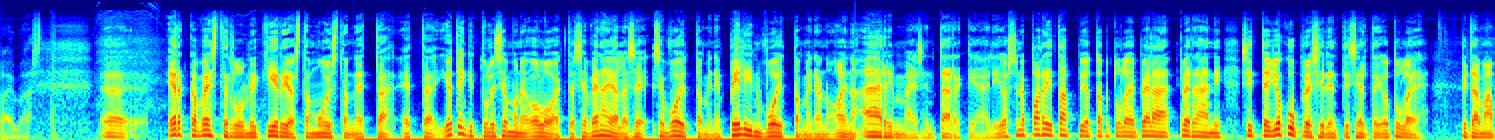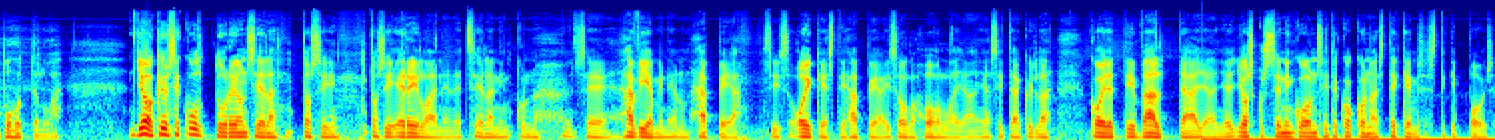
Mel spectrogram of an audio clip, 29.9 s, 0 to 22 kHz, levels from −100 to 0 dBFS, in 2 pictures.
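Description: A speech recording with two DC steps, where the zero line of the waveform jumps abruptly by about -22 dBFS and the speech carries on over it unchanged. The first offset arrives at 3.53 s and releases at 8.53 s, giving a low thump at each edge. The second begins at 26.95 s and holds through to the end, so only its onset thumps. Such jumps point to a converter recalibrating or an offset-carrying input being switched in.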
